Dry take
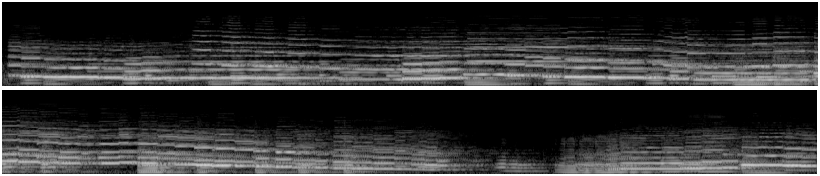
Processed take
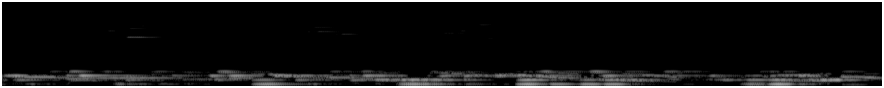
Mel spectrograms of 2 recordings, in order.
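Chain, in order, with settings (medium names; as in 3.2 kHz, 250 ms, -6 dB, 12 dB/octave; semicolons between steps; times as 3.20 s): feedback comb 100 Hz, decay 1.6 s, harmonics odd, mix 100%; spectral gate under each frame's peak -25 dB strong; peaking EQ 1.8 kHz -7 dB 0.91 oct; upward compressor, threshold -56 dBFS; fifteen-band graphic EQ 400 Hz +5 dB, 1.6 kHz +10 dB, 4 kHz -6 dB; plain phase-vocoder stretch 0.54×; brick-wall FIR band-stop 690–3700 Hz; trim +10 dB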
